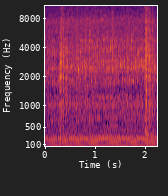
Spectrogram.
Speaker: oh yeah everything's working [Music] she runs amazing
